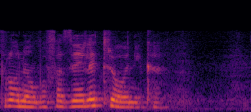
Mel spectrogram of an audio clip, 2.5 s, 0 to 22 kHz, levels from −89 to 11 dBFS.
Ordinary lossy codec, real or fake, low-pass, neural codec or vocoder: Opus, 64 kbps; real; 7.2 kHz; none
